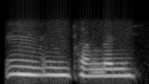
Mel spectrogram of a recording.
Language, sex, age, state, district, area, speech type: Manipuri, female, 45-60, Manipur, Churachandpur, urban, conversation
